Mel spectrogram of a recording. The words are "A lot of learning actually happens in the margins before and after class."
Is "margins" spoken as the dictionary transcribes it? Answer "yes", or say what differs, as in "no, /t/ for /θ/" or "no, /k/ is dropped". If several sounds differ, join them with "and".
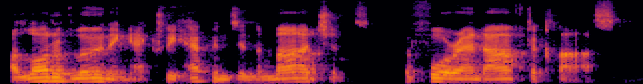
yes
